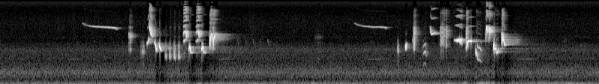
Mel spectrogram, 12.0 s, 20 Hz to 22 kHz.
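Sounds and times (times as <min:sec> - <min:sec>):
common nightingale Luscinia megarhynchos song: 0:01.3 - 0:05.6, 0:07.1 - 0:10.8.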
